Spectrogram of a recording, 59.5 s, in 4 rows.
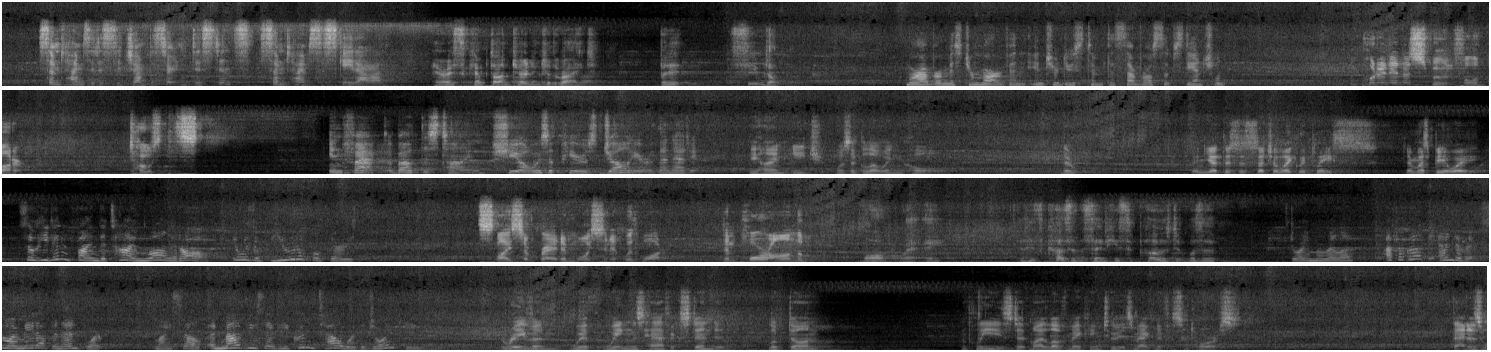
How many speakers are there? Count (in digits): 8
